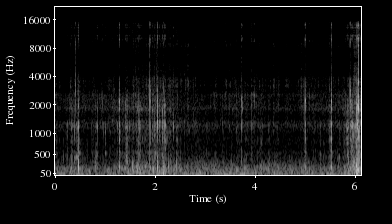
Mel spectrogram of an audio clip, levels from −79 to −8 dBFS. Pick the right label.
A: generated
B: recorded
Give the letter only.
B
